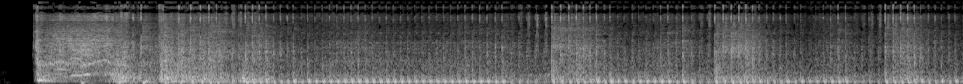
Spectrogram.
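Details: Vintage Kohler motorhome generator, flathead engine (guessed 400–500 cc), after adjusting the carburetor main adjustment screw, no better: runs with hunting beat rising and falling every few seconds; owner suspects the carb wants slight positive fuel pressure (spring under float) but is only gravity-fed.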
